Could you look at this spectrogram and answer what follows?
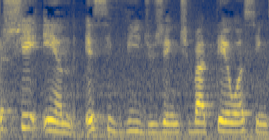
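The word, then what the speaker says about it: Shein: Nessa época também eu fiz um vídeo pro TikTok que assim bombou, que era sobre a Shen, que eu falei que a pronúncia estava errada, que era She in.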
